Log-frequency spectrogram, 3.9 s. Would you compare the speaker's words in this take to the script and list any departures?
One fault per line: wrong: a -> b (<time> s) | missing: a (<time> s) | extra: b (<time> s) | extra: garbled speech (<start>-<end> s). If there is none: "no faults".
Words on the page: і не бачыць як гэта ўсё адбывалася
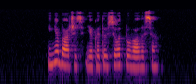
no faults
